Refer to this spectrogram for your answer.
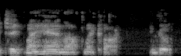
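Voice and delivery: normal talking voice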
